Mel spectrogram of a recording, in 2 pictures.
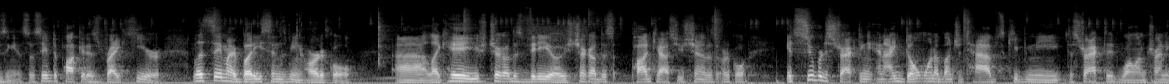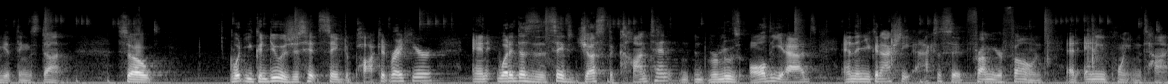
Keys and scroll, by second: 2.6-3.7 typing, 4.0 Return.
